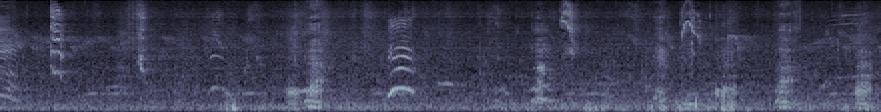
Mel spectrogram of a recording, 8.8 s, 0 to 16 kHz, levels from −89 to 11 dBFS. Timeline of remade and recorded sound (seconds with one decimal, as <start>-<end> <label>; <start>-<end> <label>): 0.0-1.8 recorded; 1.8-2.4 remade; 2.4-2.8 recorded; 2.8-6.6 remade; 6.6-8.8 recorded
